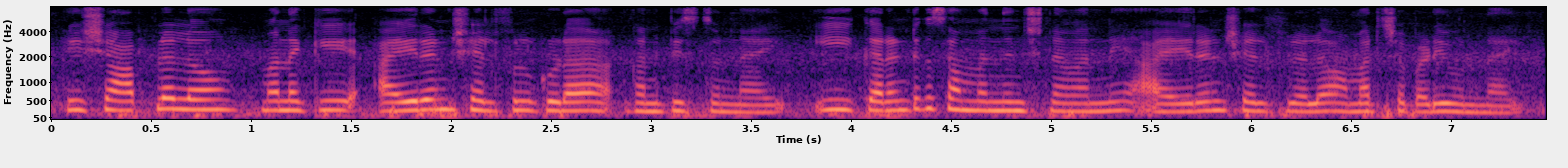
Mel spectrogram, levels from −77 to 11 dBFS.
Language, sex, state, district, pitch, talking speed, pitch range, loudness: Telugu, female, Telangana, Mahabubabad, 235 Hz, 135 wpm, 220-250 Hz, -15 LUFS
